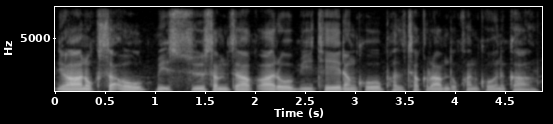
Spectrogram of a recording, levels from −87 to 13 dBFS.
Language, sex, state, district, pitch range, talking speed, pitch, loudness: Garo, male, Meghalaya, South Garo Hills, 100-115 Hz, 110 wpm, 110 Hz, -22 LUFS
